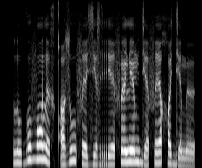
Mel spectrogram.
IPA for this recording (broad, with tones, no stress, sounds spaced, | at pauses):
l u˨ ɡ o˦ v ɔ˦ l ɘ˨˦ x qʼ u˨ z u˧ f e˨ zʲ ɘ˨ z rʲ e˨ f ɛ̃˧ lʲ ɛ̃˦ m dʲ ɛ˨ f e˦ χ ʏ˧ dʲ ɛ˨ m ʏ˨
